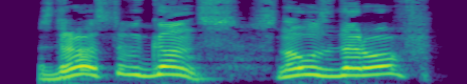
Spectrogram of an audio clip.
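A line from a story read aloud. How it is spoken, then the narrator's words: Cheerful. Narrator (Russian): весело говорю я ему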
